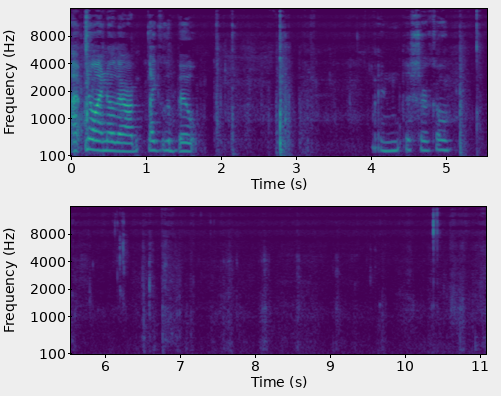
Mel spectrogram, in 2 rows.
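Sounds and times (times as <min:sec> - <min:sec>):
person chewing food: 0:05.6 - 0:11.0.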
